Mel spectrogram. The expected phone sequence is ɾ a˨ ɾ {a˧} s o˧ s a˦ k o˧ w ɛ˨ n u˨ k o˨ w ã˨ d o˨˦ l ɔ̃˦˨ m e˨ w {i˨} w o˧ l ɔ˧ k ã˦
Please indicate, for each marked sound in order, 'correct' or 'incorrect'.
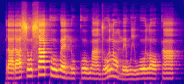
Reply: correct, correct

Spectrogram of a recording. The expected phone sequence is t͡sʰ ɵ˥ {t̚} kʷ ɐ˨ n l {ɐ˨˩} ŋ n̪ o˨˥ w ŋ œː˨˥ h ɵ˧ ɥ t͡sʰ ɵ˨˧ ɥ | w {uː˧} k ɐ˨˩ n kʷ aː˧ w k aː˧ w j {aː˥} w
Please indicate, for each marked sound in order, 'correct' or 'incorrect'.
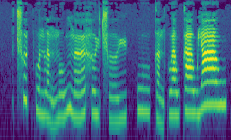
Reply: correct, correct, correct, correct

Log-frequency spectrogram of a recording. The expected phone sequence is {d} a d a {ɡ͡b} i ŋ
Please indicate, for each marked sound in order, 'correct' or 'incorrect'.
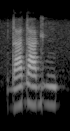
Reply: correct, incorrect: ɡ

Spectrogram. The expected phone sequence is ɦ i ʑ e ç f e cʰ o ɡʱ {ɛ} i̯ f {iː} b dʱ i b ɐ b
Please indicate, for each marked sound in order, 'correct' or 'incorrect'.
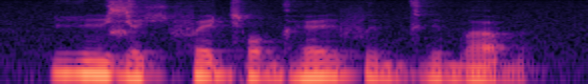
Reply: incorrect: e, incorrect: i

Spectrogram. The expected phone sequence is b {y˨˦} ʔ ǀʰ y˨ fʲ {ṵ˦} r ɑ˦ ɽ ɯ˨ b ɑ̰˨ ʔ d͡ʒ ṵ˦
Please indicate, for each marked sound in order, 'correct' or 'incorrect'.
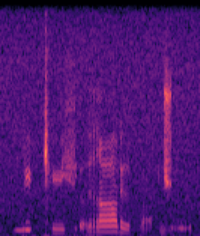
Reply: incorrect: y˦, incorrect: o̰˦

